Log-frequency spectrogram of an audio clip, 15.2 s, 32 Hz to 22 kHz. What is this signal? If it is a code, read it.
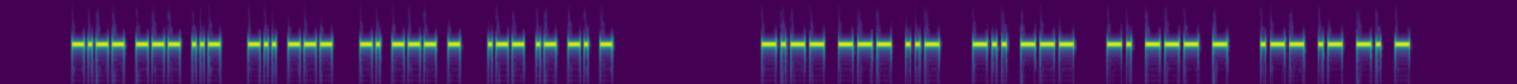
Morse code, heard as a keyed tone, about 31 wpm, 700 Hz. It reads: YOU DO NOT WANT YOU DO NOT WANT
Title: Speed-Racing - Sets of 4 Words 25wpm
